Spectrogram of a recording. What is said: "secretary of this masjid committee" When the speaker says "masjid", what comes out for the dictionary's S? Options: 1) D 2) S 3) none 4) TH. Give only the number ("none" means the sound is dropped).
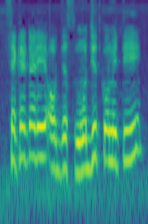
3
